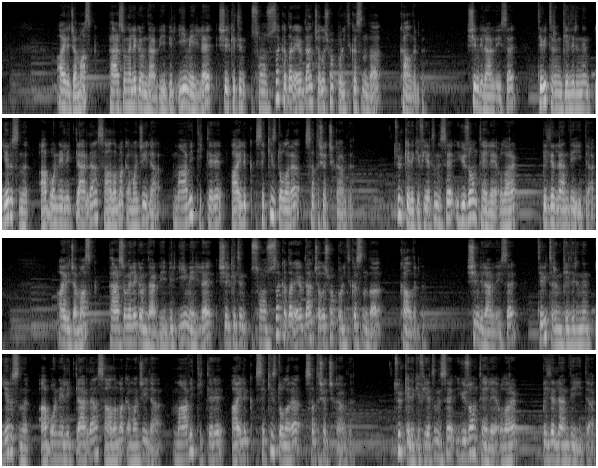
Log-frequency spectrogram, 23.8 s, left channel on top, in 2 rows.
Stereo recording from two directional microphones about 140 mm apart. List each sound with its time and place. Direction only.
1.0 s speech: 45° left (ahead or behind)
9.3 s speech: 45° left (ahead or behind)
19.7 s speech: 40° left (ahead or behind)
